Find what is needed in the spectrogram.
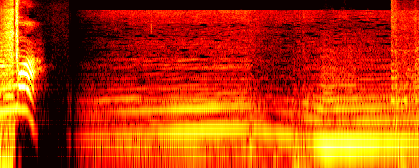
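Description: Sound-effect car engine running, coming in about a second in after a short silence; its note climbs slowly, then drops in pitch twice near the end.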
